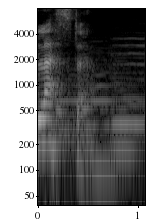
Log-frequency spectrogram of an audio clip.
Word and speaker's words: Leicester: Gloucester and Leicester. Or Gloucestershire and Leicestershire. You got the glo and the less.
